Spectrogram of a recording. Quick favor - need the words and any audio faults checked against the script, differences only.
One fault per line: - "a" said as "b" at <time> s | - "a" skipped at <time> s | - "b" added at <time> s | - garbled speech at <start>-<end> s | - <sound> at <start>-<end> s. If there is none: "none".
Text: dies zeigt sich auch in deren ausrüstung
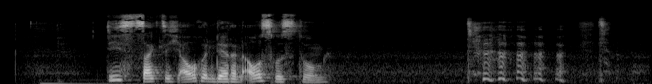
- laugh at 4.7-6.2 s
